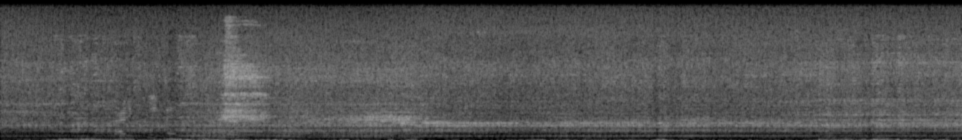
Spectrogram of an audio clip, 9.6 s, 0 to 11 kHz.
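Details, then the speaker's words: 2006 Audi A3, 183,000 miles, held at 2000 rpm during intake valve carbon cleaning: surges and sags unevenly as cleaner is drawn in, running poorly and stumbling; check engine light may flash; process runs about nine minutes. "now the valve cleaner product doesn't start dispensing immediately but trust me you'll know when it does the engine will start running really poorly"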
